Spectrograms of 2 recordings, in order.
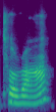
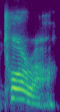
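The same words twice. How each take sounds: First: The stress is on the last syllable. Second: The stress is on the first syllable. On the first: This is the Hebrew pronunciation. The speaker calls it right. "but it's actually Torah" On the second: This is how people commonly say it. The speaker calls it wrong. "We say Torah"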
